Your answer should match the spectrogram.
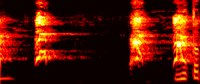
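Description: A dog giving two short, high-pitched barks about a second apart.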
